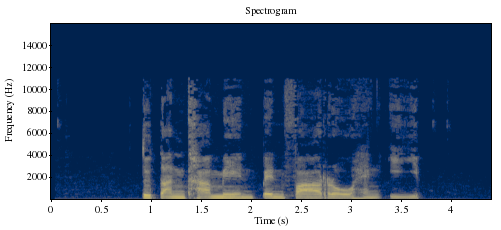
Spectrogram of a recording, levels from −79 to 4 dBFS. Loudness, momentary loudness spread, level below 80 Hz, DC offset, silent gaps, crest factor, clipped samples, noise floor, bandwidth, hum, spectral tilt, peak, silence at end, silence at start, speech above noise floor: -18 LUFS; 11 LU; -48 dBFS; under 0.1%; none; 18 dB; under 0.1%; -61 dBFS; 11.5 kHz; none; -6 dB/octave; -2 dBFS; 0.75 s; 0.9 s; 44 dB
